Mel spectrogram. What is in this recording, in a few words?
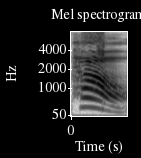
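"pao", Mandarin, fourth tone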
